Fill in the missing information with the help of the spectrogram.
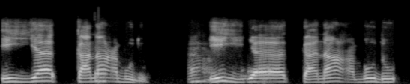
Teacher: কাফটাকে পরের সাথে যুক্ত না করে ইয়ার সাথে যুক্ত রাখা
